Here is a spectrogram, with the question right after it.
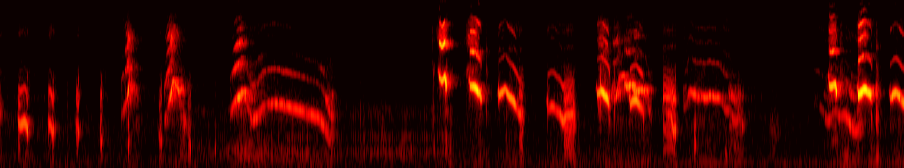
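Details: A newborn puppy gives soft short grunts at first, then a drawn-out falling whine, followed by clusters of sharp high yaps and wavering cries with brief silences between.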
